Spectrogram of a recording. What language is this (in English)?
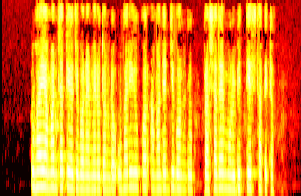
Bangla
